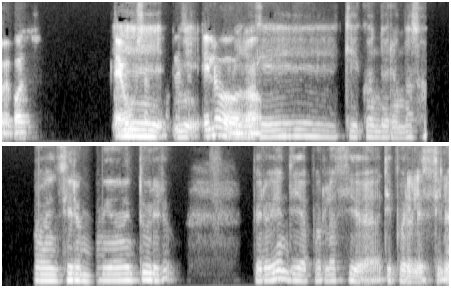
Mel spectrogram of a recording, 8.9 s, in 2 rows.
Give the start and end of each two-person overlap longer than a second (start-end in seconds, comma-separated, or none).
1.1-2.9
